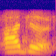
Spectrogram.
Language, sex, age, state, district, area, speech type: Nepali, female, 18-30, West Bengal, Alipurduar, urban, conversation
